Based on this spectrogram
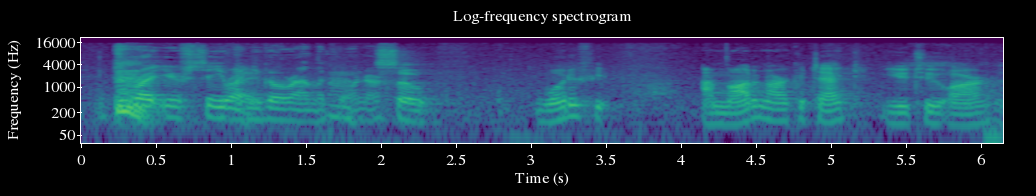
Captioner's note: clears throat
